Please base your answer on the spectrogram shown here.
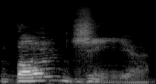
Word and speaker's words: bom dia: Bong G. Bong G. And I already taught you how to spell it.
